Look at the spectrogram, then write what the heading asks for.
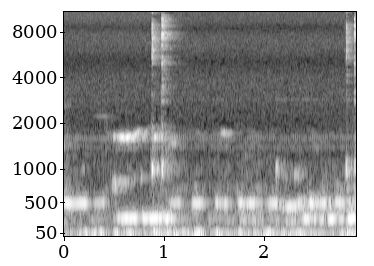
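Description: Light, crisp keyboard key clicks, including the Enter key, while entering a date function in Google Sheets; a couple of sharp taps over a quiet room hum.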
